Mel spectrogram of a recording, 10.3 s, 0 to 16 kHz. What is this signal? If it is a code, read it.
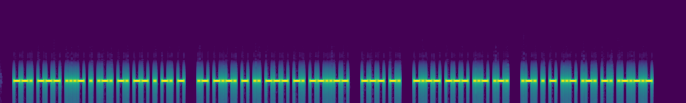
Morse code, heard as a keyed tone, about 40 wpm, 700 Hz. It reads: GOVERNMENT ACTION, ON YOUR RETURN.
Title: A Sound Of Thunder 40wpm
